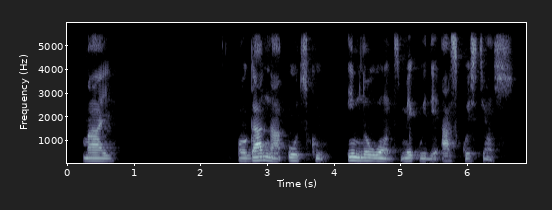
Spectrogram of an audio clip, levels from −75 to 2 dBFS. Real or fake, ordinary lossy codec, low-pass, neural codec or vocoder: real; none; 5.4 kHz; none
